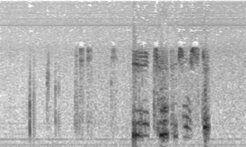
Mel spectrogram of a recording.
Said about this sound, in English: Excuse me? Your phone broke up again.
